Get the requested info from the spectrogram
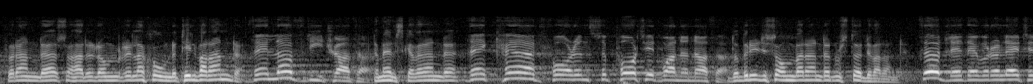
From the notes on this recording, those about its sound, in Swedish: Inspelad i Immanuelskyrkan, Stockholm 1992-05-23 klocka 19.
